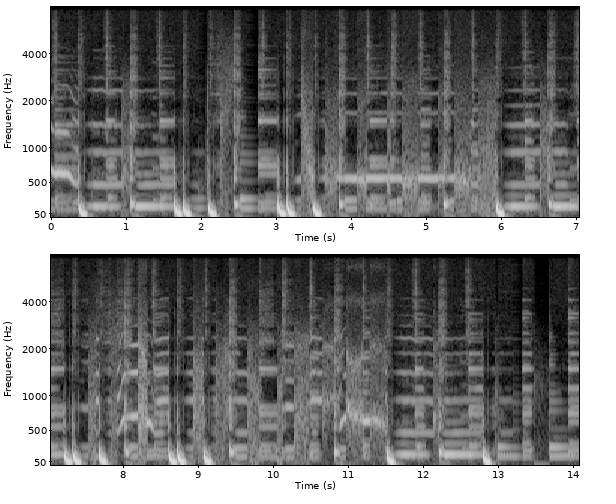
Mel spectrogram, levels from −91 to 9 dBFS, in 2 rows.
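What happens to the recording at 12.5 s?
Nothing goes wrong at 12.5 s: the audio carries on intact through that moment, with no dropout, glitch or break.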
